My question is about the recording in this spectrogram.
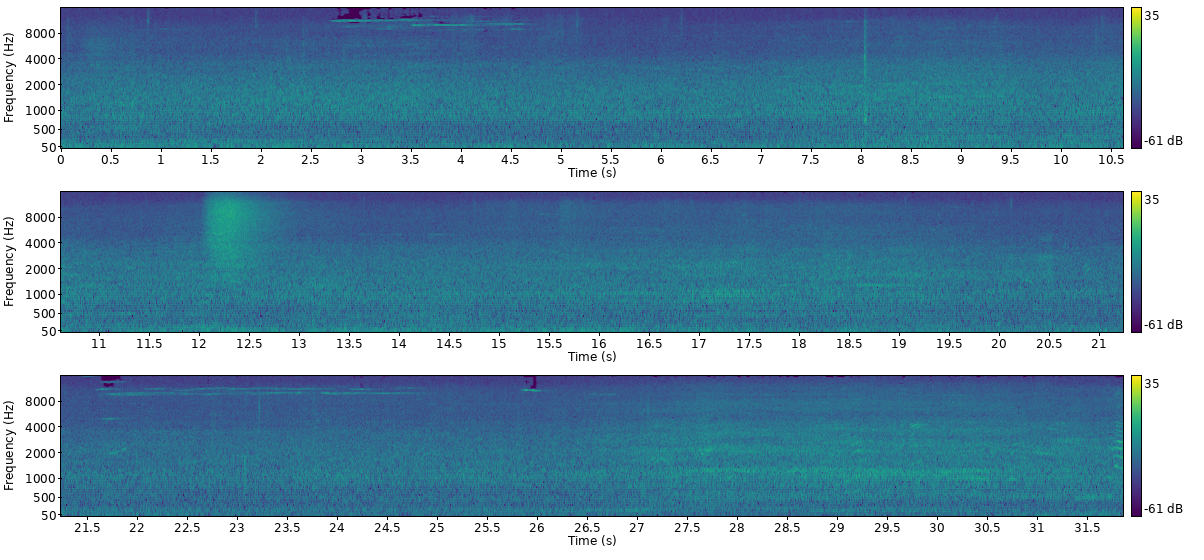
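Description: Steady rumble of road traffic, with a brief loud hiss about twelve seconds in.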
